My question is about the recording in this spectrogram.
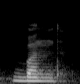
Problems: low volume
